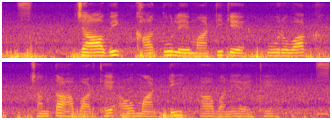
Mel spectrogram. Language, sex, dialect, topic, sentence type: Chhattisgarhi, male, Eastern, agriculture, statement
